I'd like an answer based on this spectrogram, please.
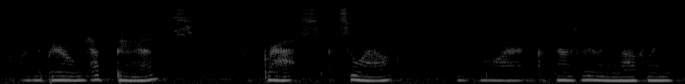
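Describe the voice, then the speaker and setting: Speech unfolds at a very slow pace. The delivery is soft-spoken. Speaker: antique arms and armor collector, ASMR creator. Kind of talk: ASMR show and tell.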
